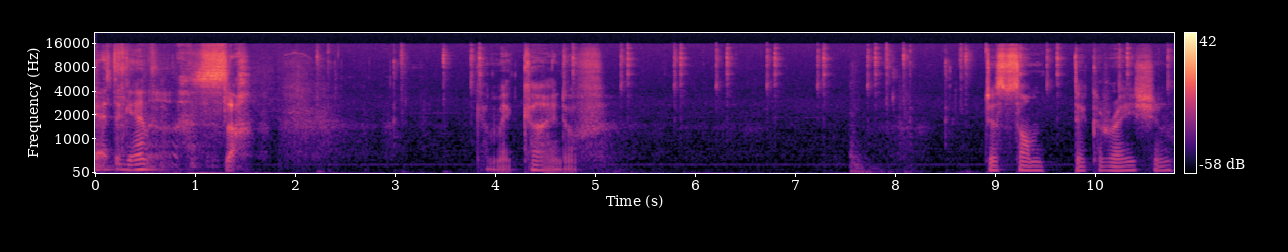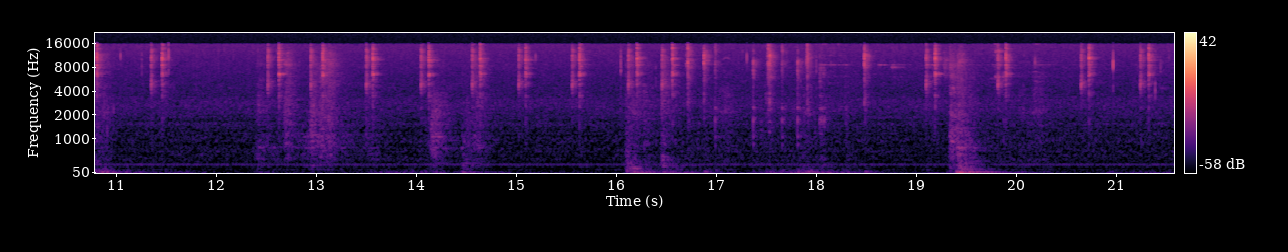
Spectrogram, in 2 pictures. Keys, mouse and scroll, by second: 1.7-2.0 scroll up 1, 2.2 shift+middle click, 3.6 ctrl+right click, 5.2 ctrl+right click, 8.0 shift+middle click, 9.0 ctrl+right click, 12.4 ctrl+right click, 16.8 ctrl+middle click, 17.5 shift+middle click, 17.9-18.3 scroll up 4, 18.9 ctrl+right click.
